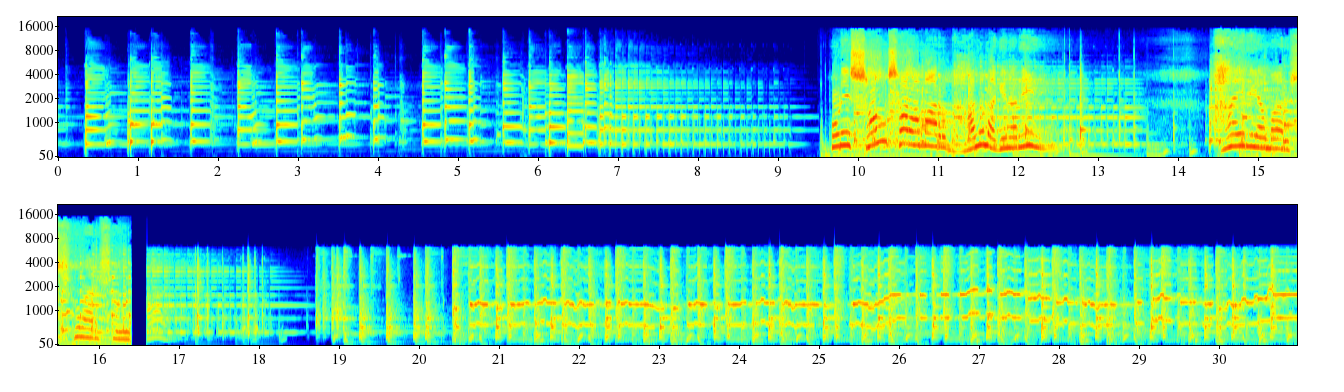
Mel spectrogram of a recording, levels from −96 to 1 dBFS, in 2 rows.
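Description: Input switched to a poorer device at 16.41 s, running to the end. After a 200 ms gap, the sound turns duller and boxier, with nothing above 6.1 kHz, a drop of about 5 dB, and faint new background noise. The likely cause is a change to a narrower-band microphone.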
